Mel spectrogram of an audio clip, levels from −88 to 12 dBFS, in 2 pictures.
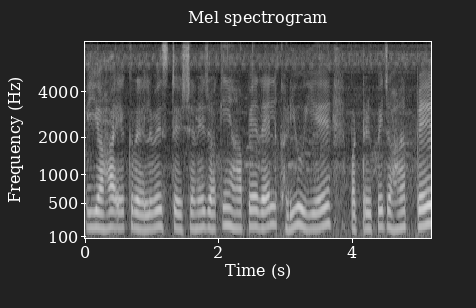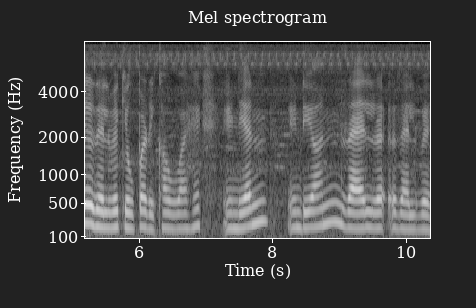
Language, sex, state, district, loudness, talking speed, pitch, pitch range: Hindi, male, Bihar, Kishanganj, -16 LUFS, 160 wpm, 190 Hz, 180-205 Hz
